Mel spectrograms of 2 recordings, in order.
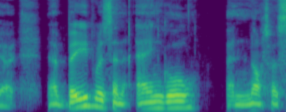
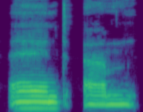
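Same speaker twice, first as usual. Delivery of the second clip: ordinary delivery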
